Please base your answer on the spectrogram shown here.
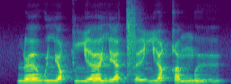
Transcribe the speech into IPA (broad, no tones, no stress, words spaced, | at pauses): ɳɜwlʲoq ʎɜ lʲad͡zɜʎɨqɨ ŋʷɨ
